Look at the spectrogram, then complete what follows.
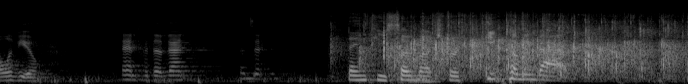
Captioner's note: applause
